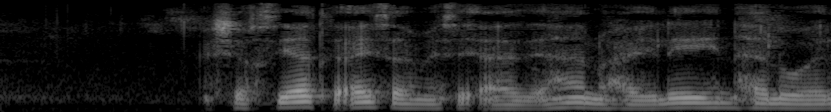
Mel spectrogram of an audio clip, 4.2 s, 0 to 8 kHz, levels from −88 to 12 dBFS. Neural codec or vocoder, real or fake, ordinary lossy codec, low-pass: none; real; MP3, 32 kbps; 7.2 kHz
